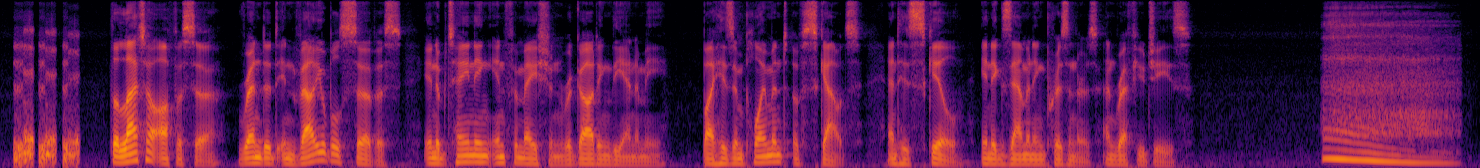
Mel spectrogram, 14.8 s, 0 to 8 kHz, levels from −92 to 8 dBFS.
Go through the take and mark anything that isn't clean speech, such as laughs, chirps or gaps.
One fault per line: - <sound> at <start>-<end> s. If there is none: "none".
- laugh at 0.1-0.8 s
- sigh at 13.2-14.6 s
